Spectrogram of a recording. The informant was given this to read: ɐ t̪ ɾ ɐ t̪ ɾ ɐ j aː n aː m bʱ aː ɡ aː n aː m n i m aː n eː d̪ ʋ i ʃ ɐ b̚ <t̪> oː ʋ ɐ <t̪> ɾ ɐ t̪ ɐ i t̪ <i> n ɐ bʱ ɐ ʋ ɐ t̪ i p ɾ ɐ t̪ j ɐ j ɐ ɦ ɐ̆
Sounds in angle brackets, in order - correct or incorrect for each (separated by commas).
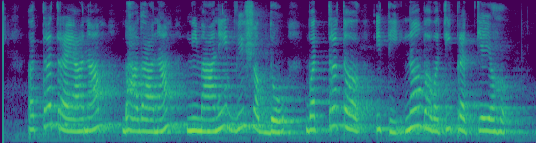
incorrect, correct, correct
